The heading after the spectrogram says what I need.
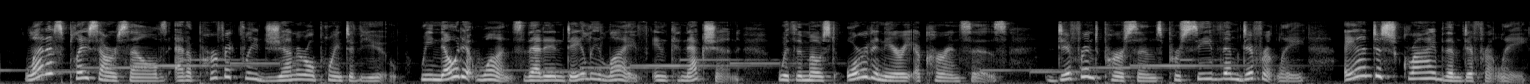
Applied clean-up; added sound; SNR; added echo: none; Alarm; 20 dB; none.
